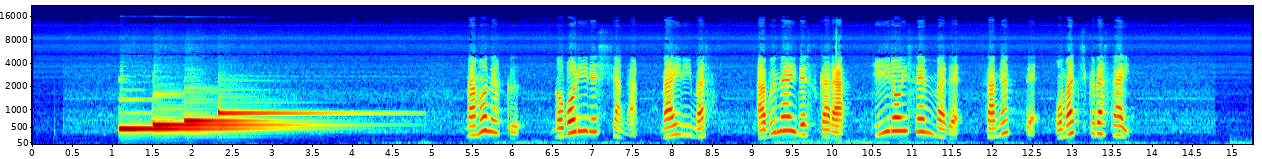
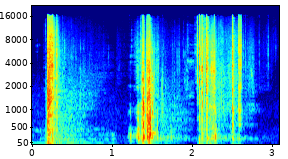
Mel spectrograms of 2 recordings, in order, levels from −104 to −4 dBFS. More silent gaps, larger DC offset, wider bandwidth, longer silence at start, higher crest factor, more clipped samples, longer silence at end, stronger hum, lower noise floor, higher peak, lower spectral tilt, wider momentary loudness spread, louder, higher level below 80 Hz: neither; neither; second, 6.8 kHz vs 17 kHz; first, 1.1 s vs 0.2 s; second, 18 dB vs 24 dB; neither; first, 1.55 s vs 0.45 s; neither; about the same, -63 dBFS vs -65 dBFS; about the same, 0 dBFS vs -2 dBFS; first, -3 dB/octave vs -1.5 dB/octave; first, 24 LU vs 17 LU; first, -17 LUFS vs -21 LUFS; second, -70 dBFS vs -50 dBFS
